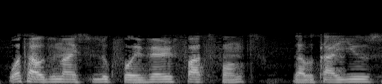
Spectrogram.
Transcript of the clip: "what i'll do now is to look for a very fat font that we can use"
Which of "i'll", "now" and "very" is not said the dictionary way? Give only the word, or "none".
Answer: i'll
